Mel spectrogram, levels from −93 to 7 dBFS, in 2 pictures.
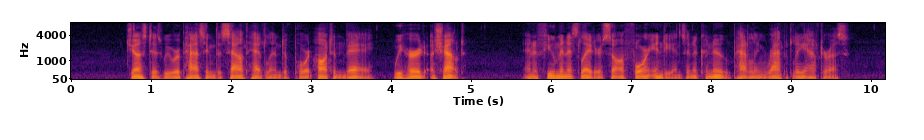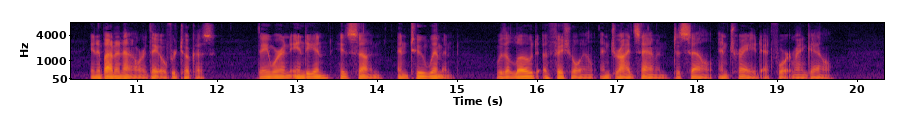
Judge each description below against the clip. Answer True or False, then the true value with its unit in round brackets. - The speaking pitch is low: True (75 Hz)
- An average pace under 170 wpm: False (185 wpm)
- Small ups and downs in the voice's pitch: False (3.2 semitones)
